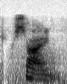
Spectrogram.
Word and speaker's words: sine: It's sign. It's spelled s i n e.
